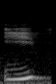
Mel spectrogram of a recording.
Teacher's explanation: ela é uma vogal que é chamada de anterior, porque ela é produzida na parte anterior da boca, então nessa parte mais da frente.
